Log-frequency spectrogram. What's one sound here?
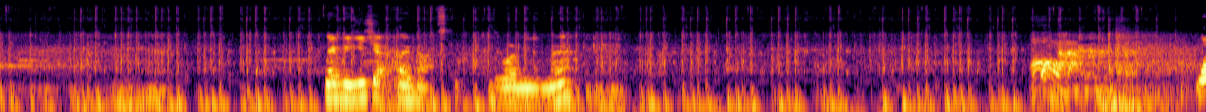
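Horse hooves clop steadily on a road.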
